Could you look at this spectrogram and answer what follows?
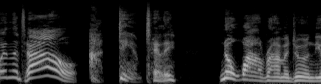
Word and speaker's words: Telly: I'm telly rhymes with jelly.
